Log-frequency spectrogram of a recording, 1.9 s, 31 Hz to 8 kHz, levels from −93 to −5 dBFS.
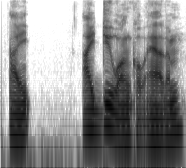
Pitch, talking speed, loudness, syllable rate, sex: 90 Hz, 130 wpm, -17 LUFS, 5.9 syllables/s, male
